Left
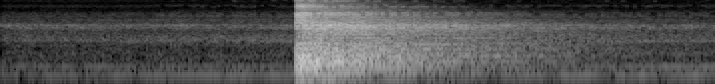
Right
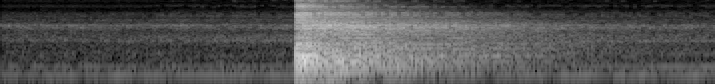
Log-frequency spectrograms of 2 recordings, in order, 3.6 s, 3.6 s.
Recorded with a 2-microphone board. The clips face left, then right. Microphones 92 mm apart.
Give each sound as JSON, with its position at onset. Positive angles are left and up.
{"t": 1.5, "sound": "a pop", "side_deg": -45, "distance_m": 1.0}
